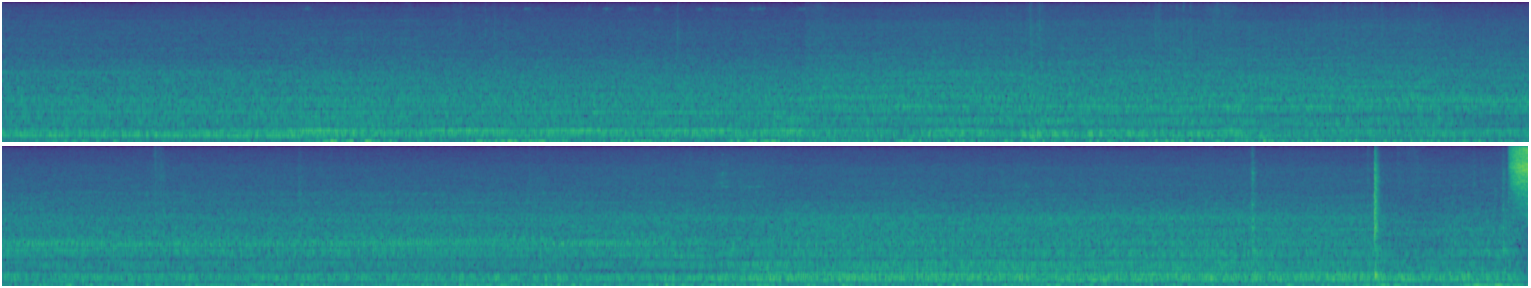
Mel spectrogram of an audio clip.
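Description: Large farm tractor's diesel engine running steadily, heard from inside the cab, after a jump start on a dead battery.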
